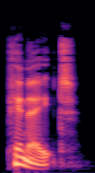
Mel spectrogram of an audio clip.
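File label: "pinnate", British English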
